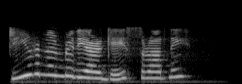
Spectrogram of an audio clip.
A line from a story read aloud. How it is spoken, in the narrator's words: Elizabeth asked sweetly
